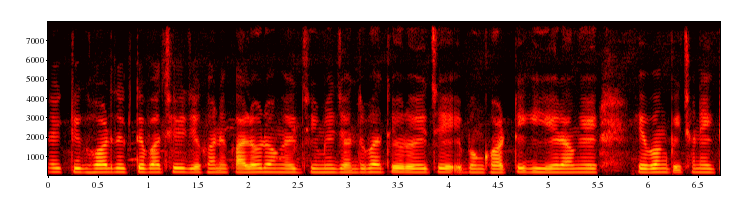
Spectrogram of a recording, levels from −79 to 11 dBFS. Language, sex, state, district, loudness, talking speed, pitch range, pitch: Bengali, male, West Bengal, Kolkata, -23 LUFS, 150 wpm, 170-195 Hz, 190 Hz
